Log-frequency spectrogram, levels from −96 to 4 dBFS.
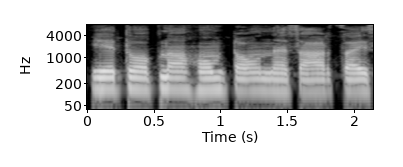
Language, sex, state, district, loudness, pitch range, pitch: Hindi, male, Bihar, Saharsa, -17 LUFS, 130-145 Hz, 135 Hz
